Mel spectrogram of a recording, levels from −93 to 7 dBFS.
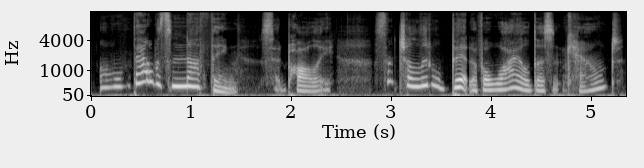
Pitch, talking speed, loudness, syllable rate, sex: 255 Hz, 170 wpm, -18 LUFS, 4.4 syllables/s, female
